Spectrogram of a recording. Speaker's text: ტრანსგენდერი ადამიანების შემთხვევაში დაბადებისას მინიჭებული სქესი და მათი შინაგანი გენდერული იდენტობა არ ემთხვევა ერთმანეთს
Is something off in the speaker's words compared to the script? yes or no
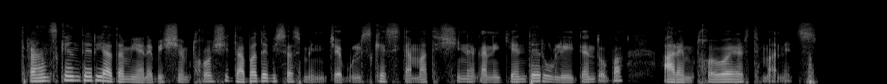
no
